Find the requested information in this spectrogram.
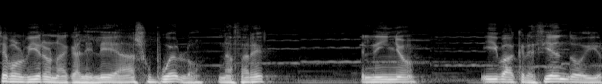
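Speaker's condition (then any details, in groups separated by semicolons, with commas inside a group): No condition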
